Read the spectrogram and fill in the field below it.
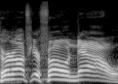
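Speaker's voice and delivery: mock commanding loud voice. Describing a grumpy moviegoer ordering someone in the theater, imitating a loud command.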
